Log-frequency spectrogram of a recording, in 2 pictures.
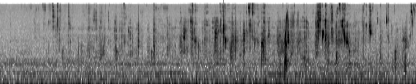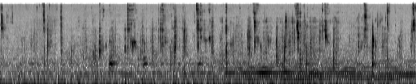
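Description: Two people biting into and chewing slices of cheesy chicken pizza: crust crunching and wet chewing, with many small irregular clicks throughout.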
